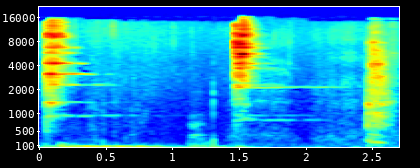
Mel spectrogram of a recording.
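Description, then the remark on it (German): Three bright glass clinks ring out, spaced roughly a second apart, each leaving a clear sustained tone. Wine glasses touching in a toast, with a low hum underneath. “Prost. Prost. Prost. Prost.”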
